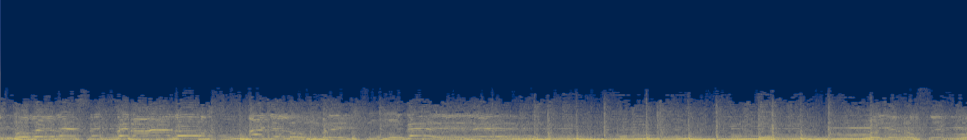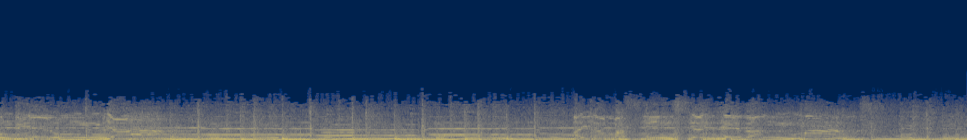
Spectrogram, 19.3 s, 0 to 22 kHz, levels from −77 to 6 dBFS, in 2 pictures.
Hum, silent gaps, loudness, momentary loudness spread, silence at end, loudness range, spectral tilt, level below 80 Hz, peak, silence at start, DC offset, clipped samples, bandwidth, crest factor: none; none; -18 LUFS; 4 LU; 0 s; 3 LU; -6.5 dB/octave; -30 dBFS; -4 dBFS; 0 s; under 0.1%; under 0.1%; 7.8 kHz; 14 dB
